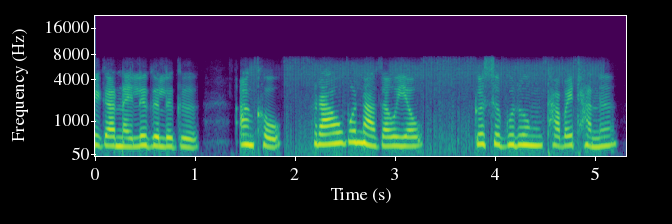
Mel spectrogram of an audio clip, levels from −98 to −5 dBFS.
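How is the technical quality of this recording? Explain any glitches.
The recording has one clear flaw, computer activity noise, heard over the speech, which carries the narrow top end of an AMR wideband (HD Voice) link near 7 kHz. From 1.54 s to 5.10 s, computer load changes disturb the audio's shared ground, adding a buzzing chirp that pulses around 70 times a second, roughly 25 dB below the speech.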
